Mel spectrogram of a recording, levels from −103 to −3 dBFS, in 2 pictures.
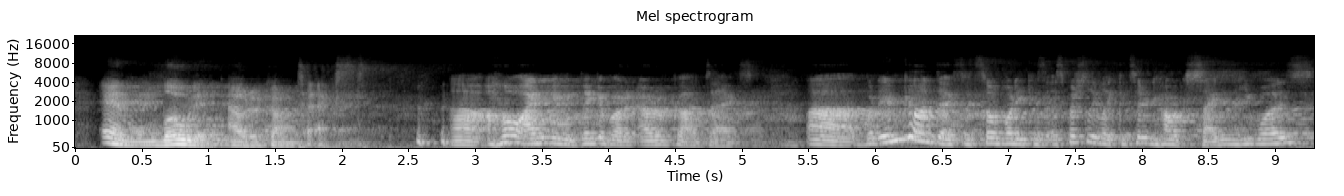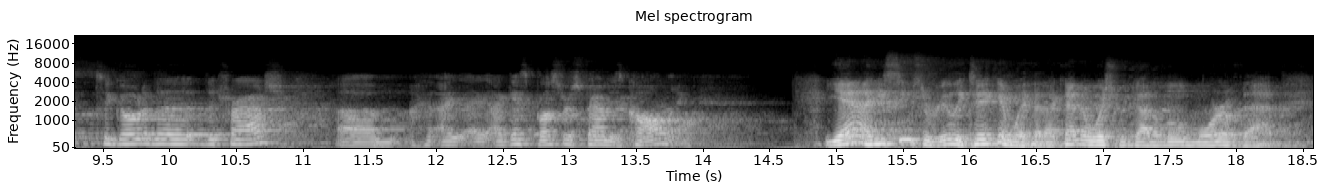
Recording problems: muffled; very; fading above 1.5 kHz
room echo; noticeable; dies away in 1.6 s
off-mic speech; somewhat distant

